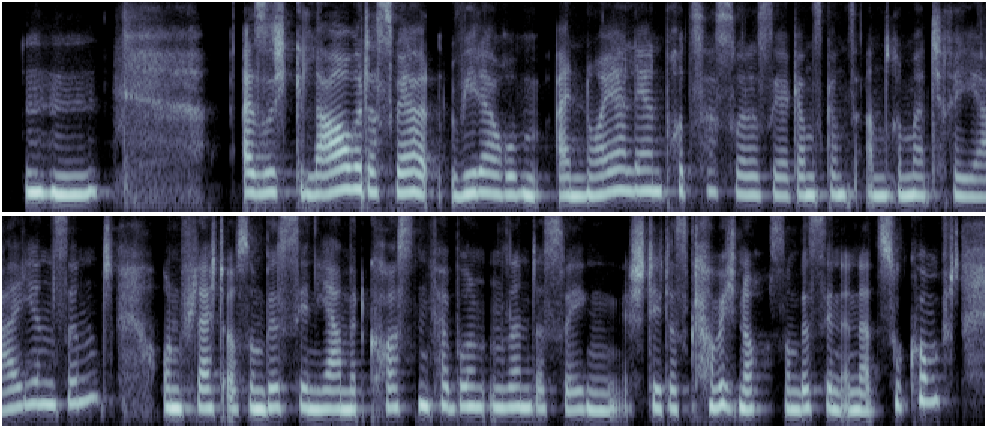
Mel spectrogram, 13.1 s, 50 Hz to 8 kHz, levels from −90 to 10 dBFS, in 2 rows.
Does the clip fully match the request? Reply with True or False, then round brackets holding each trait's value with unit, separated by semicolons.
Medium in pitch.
False (230 Hz)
